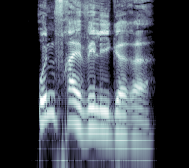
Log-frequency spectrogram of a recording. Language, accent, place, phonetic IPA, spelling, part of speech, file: German, Germany, Berlin, [ˈʊnˌfʁaɪ̯ˌvɪlɪɡəʁə], unfreiwilligere, adjective, De-unfreiwilligere.ogg
- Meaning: inflection of unfreiwillig: 1. strong/mixed nominative/accusative feminine singular comparative degree 2. strong nominative/accusative plural comparative degree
